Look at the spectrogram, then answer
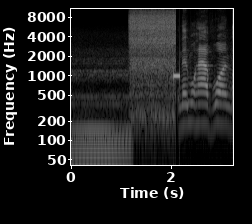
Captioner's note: dark ominous music; static hisses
